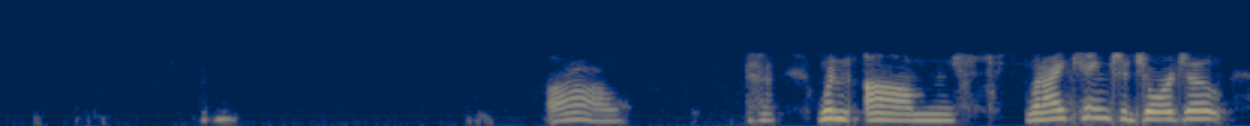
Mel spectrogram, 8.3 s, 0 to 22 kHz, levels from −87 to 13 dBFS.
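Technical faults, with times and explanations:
Throughout: AMR narrowband mobile codec, with nothing above 3.8 kHz as a flat spectrogram ceiling; heavy buzzy, synthetic speech points to a low 6.7 kbps mode.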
